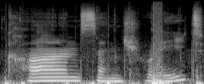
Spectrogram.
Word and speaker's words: concentrate: Con, there's a dot here. Sen, another one. Trait. So you have three syllables and stress is on the first part, although it's a verb.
